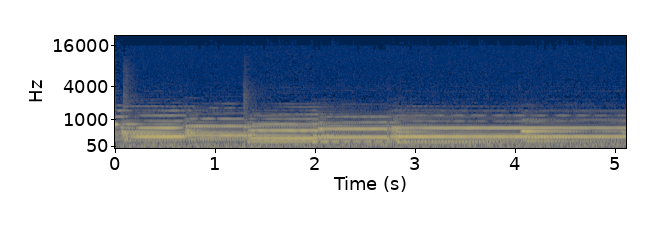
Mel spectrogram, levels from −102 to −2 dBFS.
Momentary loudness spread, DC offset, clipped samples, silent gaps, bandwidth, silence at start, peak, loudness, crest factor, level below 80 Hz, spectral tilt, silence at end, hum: 4 LU; under 0.1%; under 0.1%; none; 4.5 kHz; 0 s; -20 dBFS; -34 LUFS; 12 dB; -54 dBFS; -10 dB/octave; 0 s; none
